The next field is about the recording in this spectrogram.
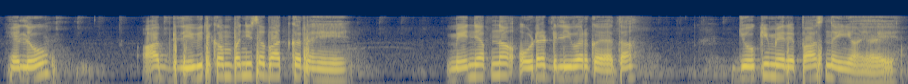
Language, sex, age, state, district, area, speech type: Urdu, male, 18-30, Delhi, East Delhi, urban, spontaneous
